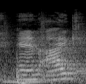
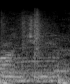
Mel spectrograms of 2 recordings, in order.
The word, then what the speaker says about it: Andre: we have Andre here you pronounce it Andre or auntie I actually go by both as long as as long as people don't call me like Andi or something that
